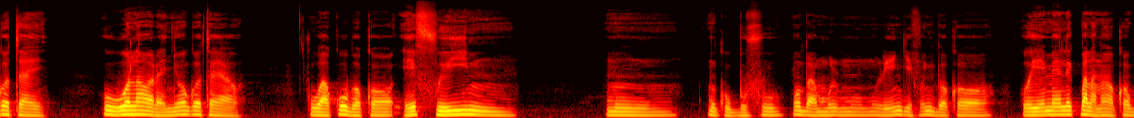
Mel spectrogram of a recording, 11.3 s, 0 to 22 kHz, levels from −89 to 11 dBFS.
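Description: No faults are audible anywhere in the recording.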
